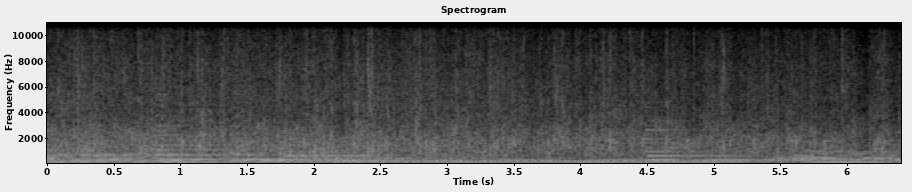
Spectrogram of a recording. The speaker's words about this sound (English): Would you give the Lord another hand clap of praise right now?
